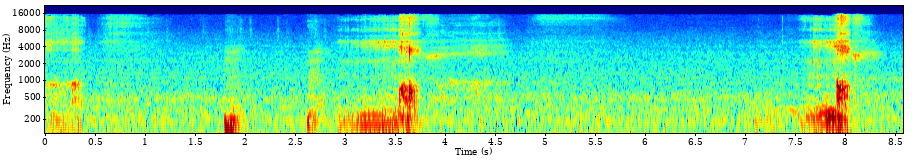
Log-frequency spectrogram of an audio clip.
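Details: Dog snoring, recorded in summer 2014: low rumbling, snorting breaths every few seconds against steady room noise.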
